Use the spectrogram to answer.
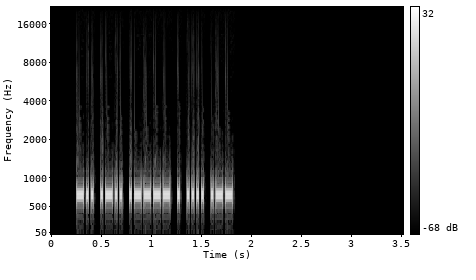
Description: Morse code, heard as a keyed tone, about 52 wpm, 700 Hz. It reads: DL1EHW
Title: DXCC-100 Call Signs - 6 Characters - Repeated 2x - 50wpm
